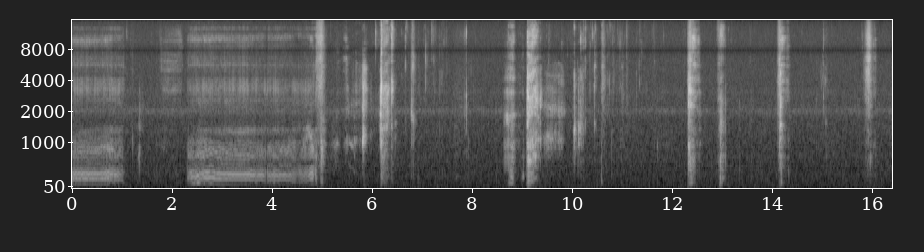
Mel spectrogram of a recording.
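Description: A miniature schnauzer gives low, wavering growls that break off into sharp snorting, choking sounds.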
